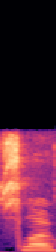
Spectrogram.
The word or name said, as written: slow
